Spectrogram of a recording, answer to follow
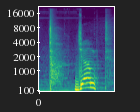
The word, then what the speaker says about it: jumped: When we have these all letters after these letters when ed comes ed will be pronounced as t jumped kicked rushed danced.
